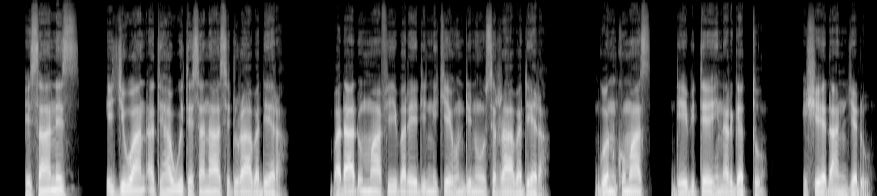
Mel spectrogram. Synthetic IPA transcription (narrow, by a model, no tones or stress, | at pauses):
ʔɪsaːnɪs | ɪd͡ʒɪwaːnʔɐ̰t̪ɪhɐwːɪt̪ɛsɐnaːsɪd̪ʊɾaːbɐd̪e̞ːɾɐ̰ | bɐᶑaːᶑʊmːaːfɪbɐɾe̞ːd̪ɪnːɪke̞ːhʊnd̪ɪnuːsɪrːaːbɐd̪e̞ːɾɐ̰ | ɡɔŋkʊmaːs | d̪e̞ːbɪt̪e̞ːhɪnɐɾɡɐt̪ːʊ | ʔɪʃeːᶑaːnd͡ʒɛᶑʊ̰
